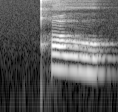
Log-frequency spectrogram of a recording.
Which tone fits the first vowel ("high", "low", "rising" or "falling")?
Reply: falling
